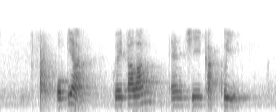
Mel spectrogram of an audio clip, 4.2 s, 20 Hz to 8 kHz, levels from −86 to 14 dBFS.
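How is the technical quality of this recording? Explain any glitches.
Technical quality is limited by G.729 codec damage throughout. The speech is intelligible but plainly rough and synthetic. Nothing above 3.8 kHz survives, and the telephone band runs about 0.3 to 3.7 kHz. The coarse rebuild from a vocal tract filter, pitch predictor and few pulses fits 8 kbit/s.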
